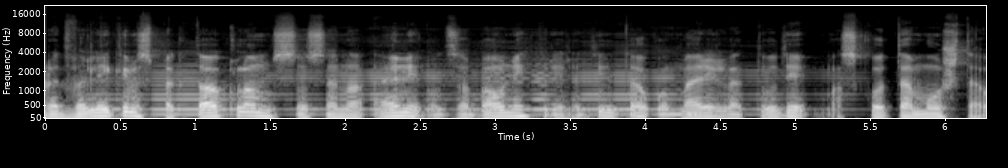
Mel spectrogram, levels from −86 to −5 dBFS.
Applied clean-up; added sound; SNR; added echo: neural mask model RNNoise.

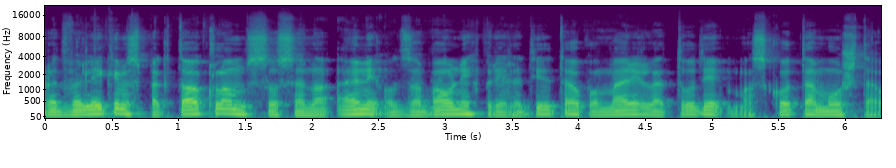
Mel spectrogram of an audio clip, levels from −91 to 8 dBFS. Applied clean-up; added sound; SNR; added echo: neural mask model Resemble Enhance denoiser.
